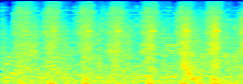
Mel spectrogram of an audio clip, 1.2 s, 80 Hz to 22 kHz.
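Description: Rapid automatic gunfire from the video game The Outer Worlds 2, a dense burst of evenly spaced shots rattling through the whole moment at moderate loudness.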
